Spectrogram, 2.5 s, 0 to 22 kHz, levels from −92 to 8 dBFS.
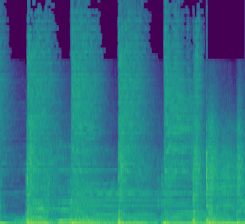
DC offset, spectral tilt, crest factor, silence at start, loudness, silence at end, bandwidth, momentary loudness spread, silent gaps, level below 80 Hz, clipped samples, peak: under 0.1%; -4.5 dB/octave; 16 dB; 0 s; -17 LUFS; 0 s; over 20 kHz; 3 LU; none; -20 dBFS; under 0.1%; 0 dBFS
